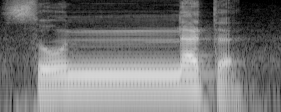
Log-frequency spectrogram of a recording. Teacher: ركز بقى على حرف الغنه المشدد حتى لو في وسط الكلمه او في اخر الكلمه سنه يغن بمقدار حركتين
